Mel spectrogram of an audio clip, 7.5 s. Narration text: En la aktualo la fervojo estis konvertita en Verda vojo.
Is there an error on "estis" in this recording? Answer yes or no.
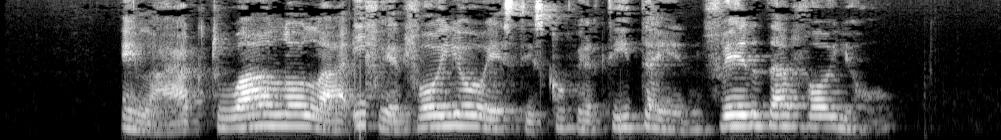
no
